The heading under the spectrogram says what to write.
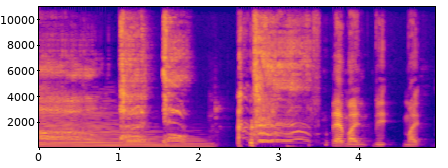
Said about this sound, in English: And that cough there at the end was great too,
